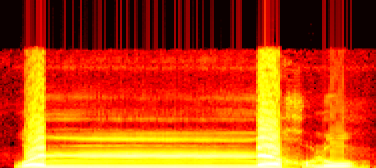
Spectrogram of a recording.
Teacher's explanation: Kemudian pada lafal nun bertasydid di sini ada bacaan gunnah, yaitu adanya nun bertasydid. Cara membacanya ditahan dulu suaranya wan nakhlu, baru dilanjutkan ke gunnahnya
